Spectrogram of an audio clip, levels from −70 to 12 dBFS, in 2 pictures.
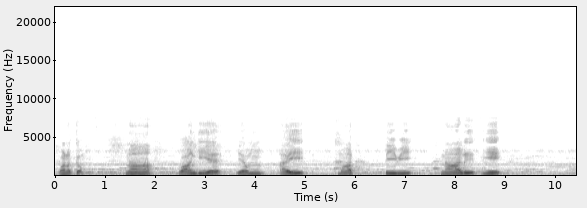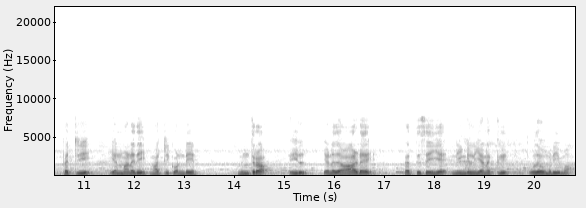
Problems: background sounds at intervals, background conversations at intervals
